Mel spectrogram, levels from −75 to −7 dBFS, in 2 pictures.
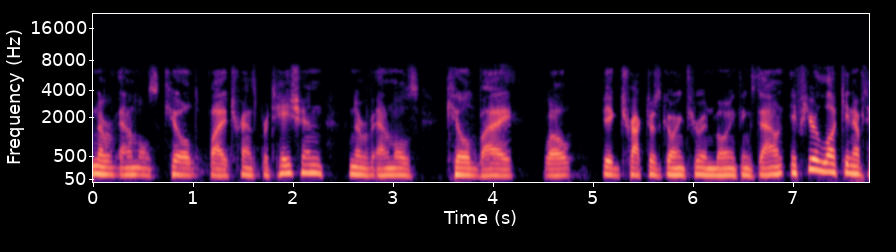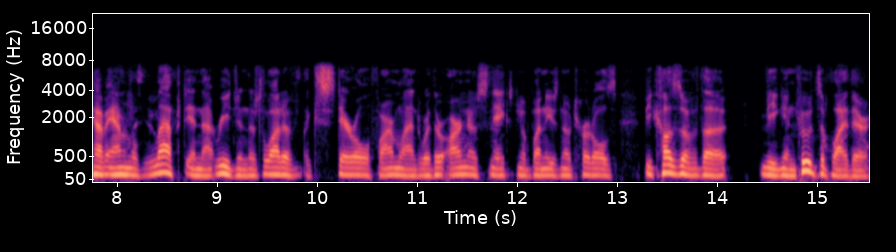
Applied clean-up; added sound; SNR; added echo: neural mask model DeepFilterNet 3.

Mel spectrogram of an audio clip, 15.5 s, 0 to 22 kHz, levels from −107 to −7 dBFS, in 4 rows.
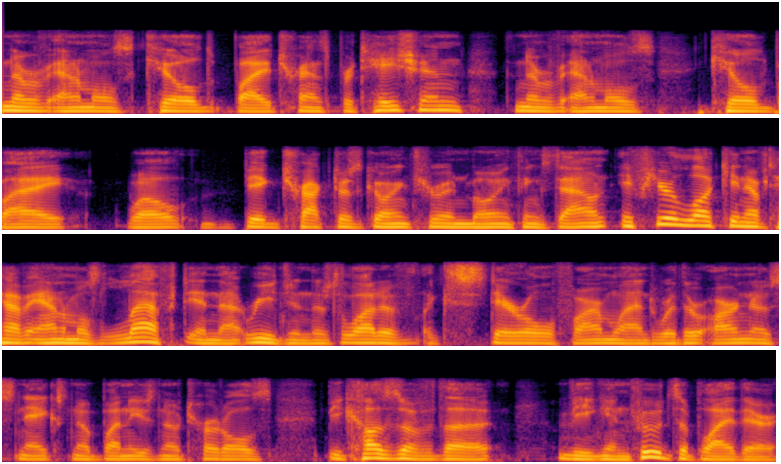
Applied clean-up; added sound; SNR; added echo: none; none; none; none.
